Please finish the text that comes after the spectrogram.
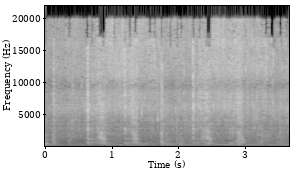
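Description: Spices with salt and turmeric for pabda fish are stirred in a frying pan, a rhythmic series of spatula scrapes every half second or so over a continuous close sizzle, with no talk.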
